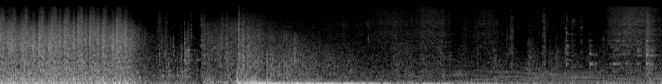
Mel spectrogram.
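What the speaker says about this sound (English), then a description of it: "I'm getting exposed to bullets." Gunfire in the survival game Rust during a clan raid on a large circular base, with a dense, loud burst of shots and impacts at the start and a heavy blast a moment later, then a fading rumble.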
